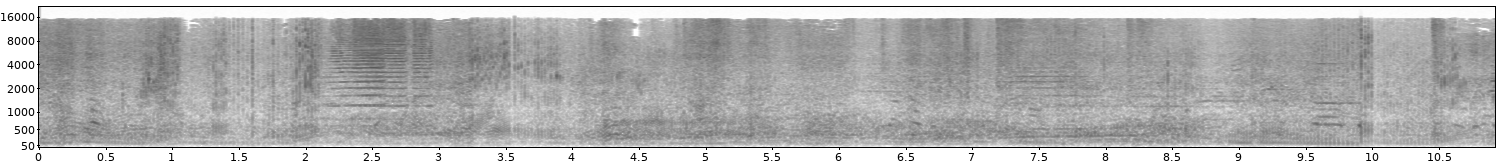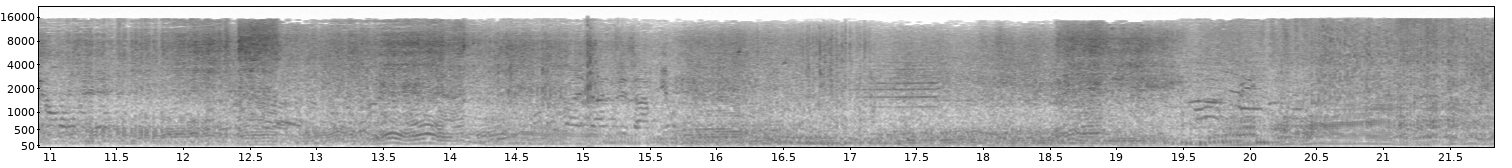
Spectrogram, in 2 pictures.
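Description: Motorcycle engines roar and rev loudly.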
